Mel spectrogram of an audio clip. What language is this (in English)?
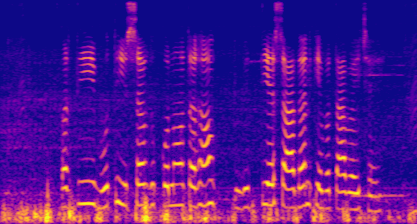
Maithili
